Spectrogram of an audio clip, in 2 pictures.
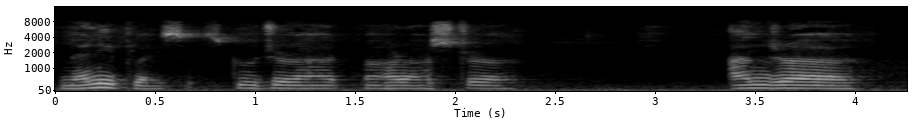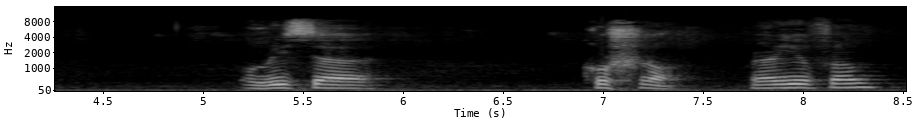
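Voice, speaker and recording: A man's voice: medium pitch, little pitch movement, slow, pauses often, a little mellow. A man leading a scripture class, answering audience questions and explaining by thinking aloud.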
